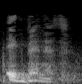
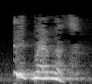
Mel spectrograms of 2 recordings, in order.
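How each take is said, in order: First: Said in the usual way. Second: Higher, ringing declaration; voice of Jesus proclaiming. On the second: Acted. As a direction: announce yourself with divine authority. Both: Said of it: "wat wij niet kunnen zeggen. En dat is".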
